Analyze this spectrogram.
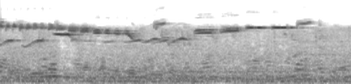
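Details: Cuban bullfinches fighting and singing give thin, very high whistles and quick sliding notes, overlapping in an excited back-and-forth, over a faint murmur of background noise.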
